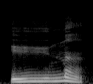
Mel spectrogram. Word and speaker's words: humain: Remember, H doesn't exist. So, U, then A-I-N together. Un. Humain. Humain.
